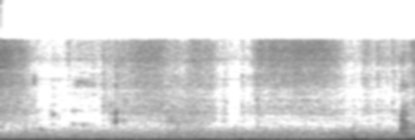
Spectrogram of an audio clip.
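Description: Steady low rumble of a car driving slowly, heard from inside the cabin: engine and tyre noise on the road.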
